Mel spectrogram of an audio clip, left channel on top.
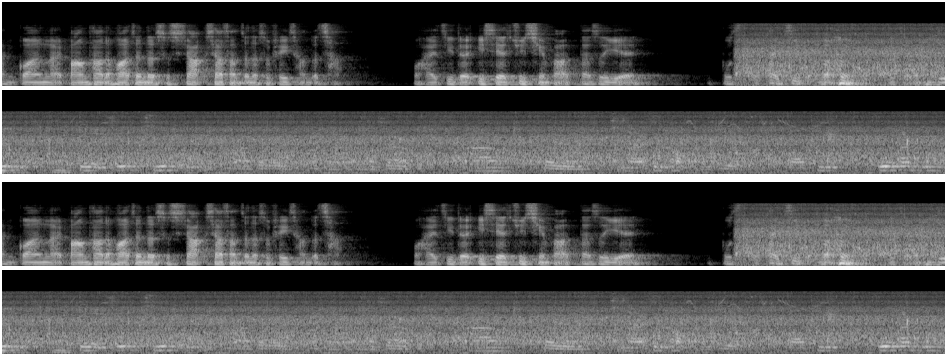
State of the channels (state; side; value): identical; both; correlation 1.00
